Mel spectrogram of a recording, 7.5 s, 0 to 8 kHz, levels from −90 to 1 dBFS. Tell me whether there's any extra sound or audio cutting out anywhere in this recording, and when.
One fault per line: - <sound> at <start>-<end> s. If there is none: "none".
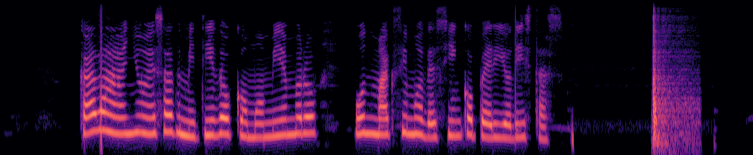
- thud at 6.5-7.0 s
